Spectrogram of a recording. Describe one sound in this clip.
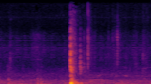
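A large plastic panel thuds down onto a table.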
